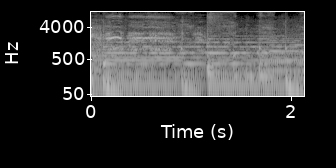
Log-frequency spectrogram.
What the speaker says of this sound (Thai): เป็ดไก่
